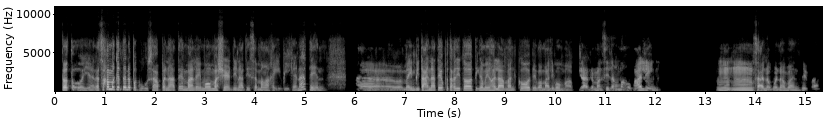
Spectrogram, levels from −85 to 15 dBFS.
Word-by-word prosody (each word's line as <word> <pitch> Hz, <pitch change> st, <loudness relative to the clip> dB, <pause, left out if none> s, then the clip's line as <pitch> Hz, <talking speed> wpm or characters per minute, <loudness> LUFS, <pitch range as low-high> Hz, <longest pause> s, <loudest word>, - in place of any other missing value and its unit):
Totoo 175 Hz, -7 st, +5 dB
‘yan, 125 Hz, +4 st, -7 dB
at 180 Hz, -, +1 dB
saka 310 Hz, -, +7 dB
maganda 285 Hz, -2 st, +5 dB
napag-uusapan 205 Hz, -11 st, 0 dB
natin. 150 Hz, +9 st, 0 dB
Malay 160 Hz, -5 st, +2 dB
mo 195 Hz, +4 st, +1 dB
ma-share 165 Hz, -3 st, +3 dB
din 145 Hz, -1 st, -4 dB
natin 130 Hz, +2 st, -4 dB
sa -, -, -3 dB
mga 130 Hz, -2 st, -3 dB
kaibigan 130 Hz, -5 st, -10 dB
natin. 155 Hz, -, -2 dB, 0.7 s
Ah, 130 Hz, -1 st, -4 dB
maimbitahan 145 Hz, +1 st, +2 dB
natin, 150 Hz, +11 st, +3 dB
"Punta 215 Hz, -3 st, 0 dB
ka 200 Hz, -, +2 dB
dito 195 Hz, +3 st, 0 dB, 0.2 s
tignan 175 Hz, -3 st, -3 dB
mo 165 Hz, -, +1 dB
yung 160 Hz, -, +1 dB
halaman 150 Hz, -2 st, +2 dB
ko," 185 Hz, -1 st, +1 dB
‘di 135 Hz, -6 st, -7 dB
ba? 130 Hz, -, -2 dB
Malay 125 Hz, +1 st, -4 dB
mo 155 Hz, -1 st, -4 dB
ma -, -, -9 dB
diyan 125 Hz, -, +1 dB
naman 130 Hz, -1 st, -6 dB
silang 130 Hz, 0 st, -6 dB
mahumaling. 135 Hz, 0 st, -2 dB, 1.2 s
Mm, 150 Hz, 0 st, 0 dB
sa 125 Hz, -, +3 dB
ano 130 Hz, 0 st, -5 dB
mo 130 Hz, -, -8 dB
naman, 125 Hz, -1 st, -4 dB
‘di 125 Hz, 0 st, -10 dB
ba? 360 Hz, -, -9 dB
150 Hz, 170 wpm, -26 LUFS, 130-175 Hz, 1.2 s, saka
